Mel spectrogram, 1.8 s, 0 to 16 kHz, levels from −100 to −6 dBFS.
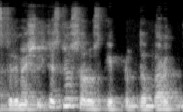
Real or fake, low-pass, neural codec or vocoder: real; 14.4 kHz; none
